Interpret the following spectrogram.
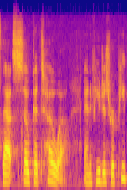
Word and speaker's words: SOHCAHTOA: hypotenuse tangent is opposite over adjacent and you pronounce that sohcahtoa and if you just repeat that to yourselves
